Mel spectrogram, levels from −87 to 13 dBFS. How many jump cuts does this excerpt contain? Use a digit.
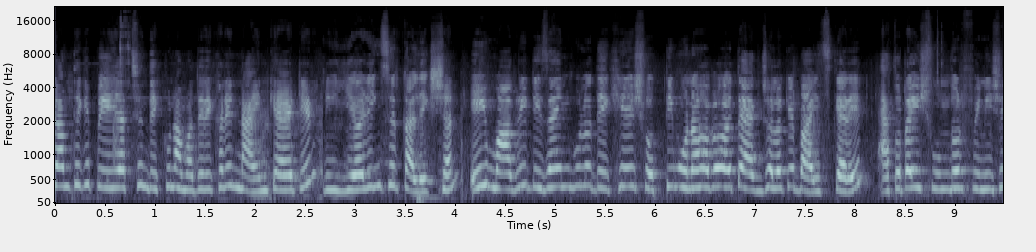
3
